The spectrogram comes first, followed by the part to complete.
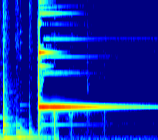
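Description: A single bright ding about half a second in, ringing on one clear high tone and fading away over about a second and a half: a notification-style chime sound effect. The tail of the background music dies away just before it.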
